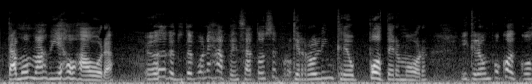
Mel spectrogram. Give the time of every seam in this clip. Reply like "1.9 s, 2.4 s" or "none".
1.4 s, 2.9 s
